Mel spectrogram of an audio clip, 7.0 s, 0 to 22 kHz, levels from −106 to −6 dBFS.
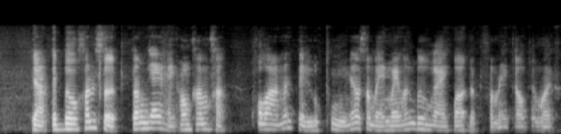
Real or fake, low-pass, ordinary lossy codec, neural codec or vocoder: fake; 9.9 kHz; none; codec, 44.1 kHz, 1.7 kbps, Pupu-Codec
